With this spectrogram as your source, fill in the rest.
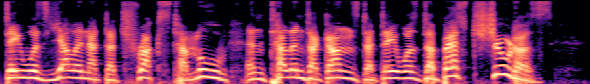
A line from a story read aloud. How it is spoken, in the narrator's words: he yells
